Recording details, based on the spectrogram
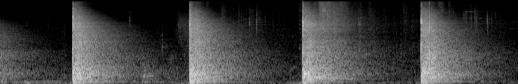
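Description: Security glass made for schools, already weakened, takes four hard, evenly spaced blows, each a loud sharp crack that rings and fades before the next strike.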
